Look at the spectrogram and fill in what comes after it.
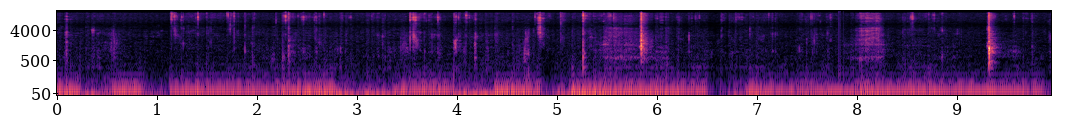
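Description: Close-miked chewing and wet mouth clicks and smacks of a person eating, with one sharper click near the end. A steady low hum runs underneath.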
